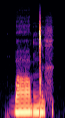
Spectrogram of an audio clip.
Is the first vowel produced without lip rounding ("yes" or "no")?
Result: yes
